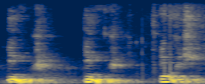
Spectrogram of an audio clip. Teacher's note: আমাদের জিবার মানে ব্যাক পার্টের পেছন অংশে টাচ করবে এবং নাক শিকার বন্ধ করে দিবে যাতে বাতাস না বের হতে পারে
